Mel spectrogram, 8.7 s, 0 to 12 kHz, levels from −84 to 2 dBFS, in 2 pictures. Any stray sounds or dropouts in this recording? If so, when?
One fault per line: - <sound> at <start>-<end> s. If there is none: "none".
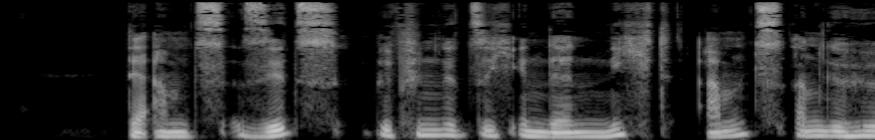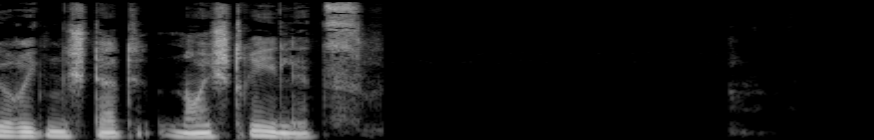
none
